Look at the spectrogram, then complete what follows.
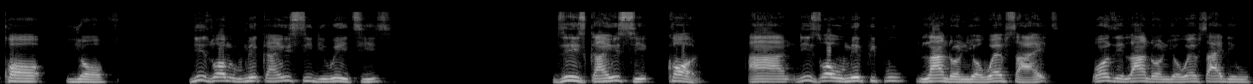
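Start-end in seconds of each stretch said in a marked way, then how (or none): none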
